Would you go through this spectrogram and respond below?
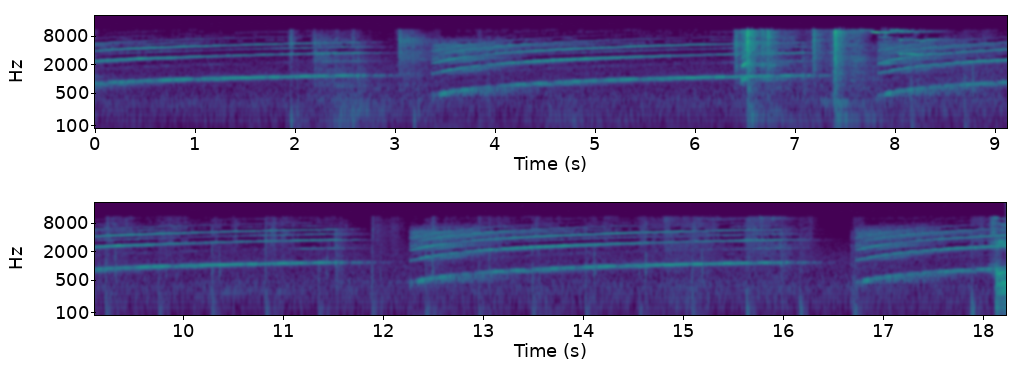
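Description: A fire alarm in the video game Life Is Strange sounds as a repeated rising siren wail that loops steadily and loudly, with a few brief knocks between cycles and no talk.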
